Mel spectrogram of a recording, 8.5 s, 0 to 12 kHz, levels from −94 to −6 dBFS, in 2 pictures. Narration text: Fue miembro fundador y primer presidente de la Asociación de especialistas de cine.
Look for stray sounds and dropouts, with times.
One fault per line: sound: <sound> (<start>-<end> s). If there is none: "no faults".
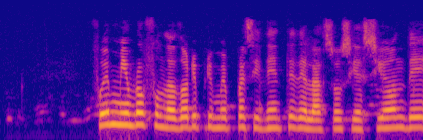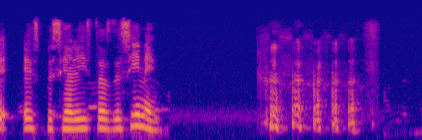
sound: laugh (6.8-8.0 s)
